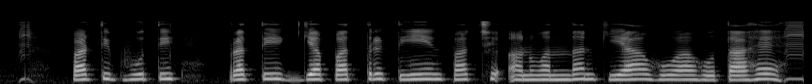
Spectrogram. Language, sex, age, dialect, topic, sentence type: Hindi, female, 46-50, Garhwali, banking, statement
